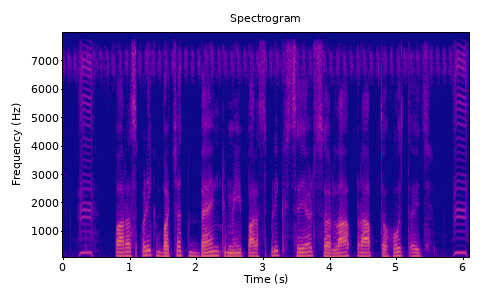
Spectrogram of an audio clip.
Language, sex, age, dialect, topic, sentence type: Maithili, male, 25-30, Southern/Standard, banking, statement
